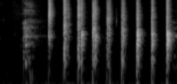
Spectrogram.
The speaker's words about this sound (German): Ich liebe es, ich liebe es wenn, wenn nur einer klatscht. Ich finde das so toll. Es ist großartig.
